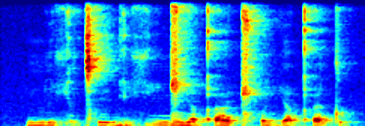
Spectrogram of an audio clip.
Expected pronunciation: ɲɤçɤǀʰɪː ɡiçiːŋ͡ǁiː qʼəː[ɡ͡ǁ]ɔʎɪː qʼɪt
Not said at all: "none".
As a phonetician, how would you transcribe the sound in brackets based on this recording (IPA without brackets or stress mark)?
ǁʰ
